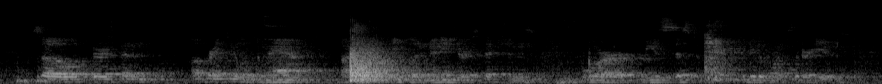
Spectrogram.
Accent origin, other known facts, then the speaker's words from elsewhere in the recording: California, United States; I'm from Humboldt County, California.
